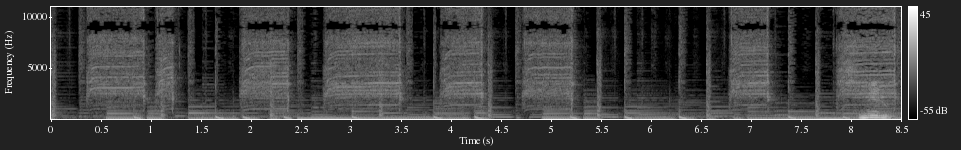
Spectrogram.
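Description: Electric screwdriver motor whirring in repeated bursts, several starts and stops with ratcheting, mechanical clicks between runs, close and fairly loud.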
